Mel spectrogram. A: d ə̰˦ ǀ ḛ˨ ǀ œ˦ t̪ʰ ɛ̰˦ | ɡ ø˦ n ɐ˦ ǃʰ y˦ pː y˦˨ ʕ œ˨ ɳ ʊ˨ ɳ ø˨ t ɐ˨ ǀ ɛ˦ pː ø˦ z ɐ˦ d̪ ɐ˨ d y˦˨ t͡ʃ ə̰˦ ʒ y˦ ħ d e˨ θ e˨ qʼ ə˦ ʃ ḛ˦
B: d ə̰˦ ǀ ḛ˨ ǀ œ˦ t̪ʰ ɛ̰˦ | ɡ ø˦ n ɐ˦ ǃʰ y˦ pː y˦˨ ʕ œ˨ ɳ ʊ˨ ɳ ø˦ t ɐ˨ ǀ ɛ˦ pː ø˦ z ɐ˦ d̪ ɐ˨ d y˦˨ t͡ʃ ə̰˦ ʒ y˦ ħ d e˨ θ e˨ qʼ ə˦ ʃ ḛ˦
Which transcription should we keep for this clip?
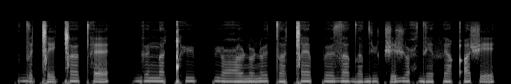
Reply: B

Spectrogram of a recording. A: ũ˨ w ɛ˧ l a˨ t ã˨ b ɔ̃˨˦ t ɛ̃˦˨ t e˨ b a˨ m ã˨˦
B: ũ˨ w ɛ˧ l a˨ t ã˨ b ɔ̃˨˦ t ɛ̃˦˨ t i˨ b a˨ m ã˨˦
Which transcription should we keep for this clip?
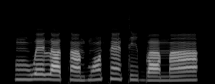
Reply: B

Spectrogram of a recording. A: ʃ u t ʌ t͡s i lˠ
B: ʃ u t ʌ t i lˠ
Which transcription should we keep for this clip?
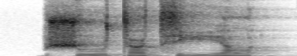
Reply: A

